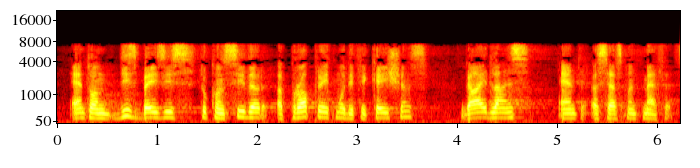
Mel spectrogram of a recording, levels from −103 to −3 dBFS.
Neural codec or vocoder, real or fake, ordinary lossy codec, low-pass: none; real; none; 7.2 kHz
